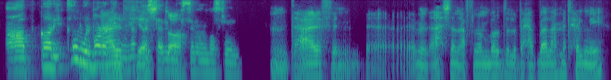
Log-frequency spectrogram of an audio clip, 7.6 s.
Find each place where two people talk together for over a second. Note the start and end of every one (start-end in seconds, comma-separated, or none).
1.0-2.4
